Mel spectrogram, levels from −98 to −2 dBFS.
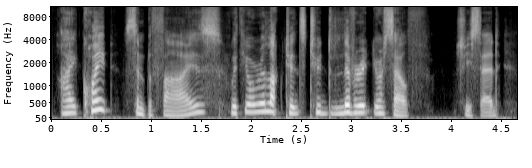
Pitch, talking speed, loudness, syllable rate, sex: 180 Hz, 155 wpm, -20 LUFS, 5.6 syllables/s, male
